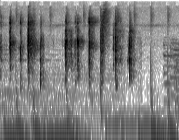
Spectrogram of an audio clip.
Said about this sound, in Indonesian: teman-teman pencet di keyboard itu Windows plus R, lalu teman-teman ketik shell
